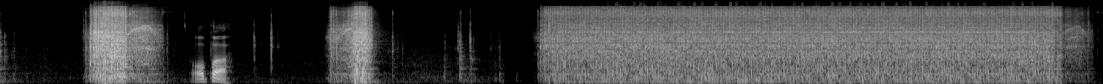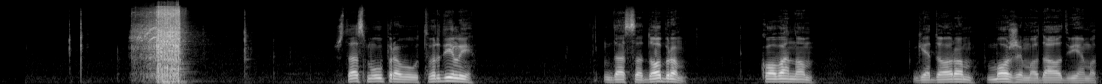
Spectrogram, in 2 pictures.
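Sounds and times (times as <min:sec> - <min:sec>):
cordless impact driver hammering: 0:00.9 - 0:01.6, 0:12.4 - 0:13.0.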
